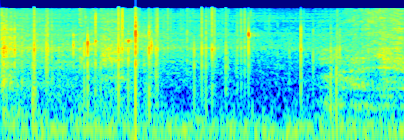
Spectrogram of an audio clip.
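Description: Ghee sizzling as it melts in a hot cast iron skillet, with irregular crackles and pops, while a wooden spoon pushes it around the pan.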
